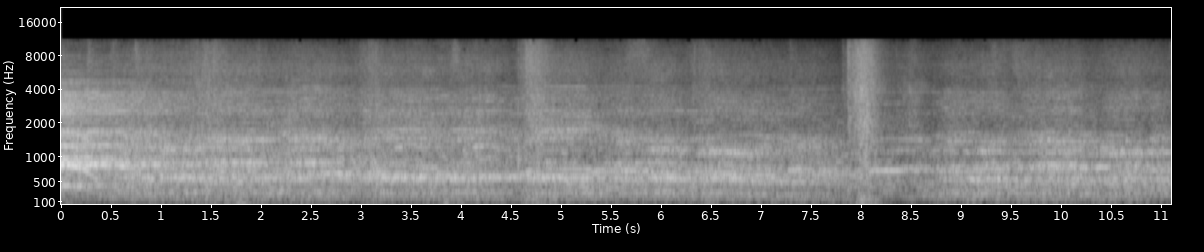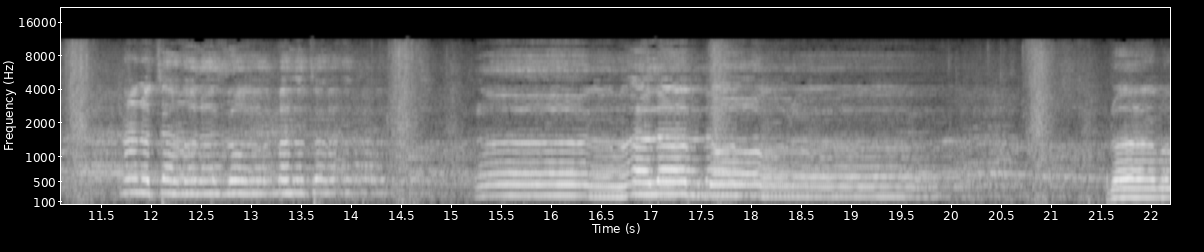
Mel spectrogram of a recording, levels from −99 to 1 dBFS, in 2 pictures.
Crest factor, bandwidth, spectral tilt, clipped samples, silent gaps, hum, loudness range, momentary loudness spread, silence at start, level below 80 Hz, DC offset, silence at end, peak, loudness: 18 dB; 11.5 kHz; -3.5 dB/octave; under 0.1%; none; none; 12 LU; 14 LU; 0 s; -58 dBFS; under 0.1%; 0 s; 0 dBFS; -19 LUFS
